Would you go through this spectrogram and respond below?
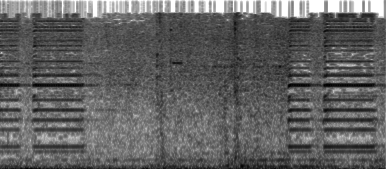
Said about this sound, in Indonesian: Aku mulai membunyikan klakson.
